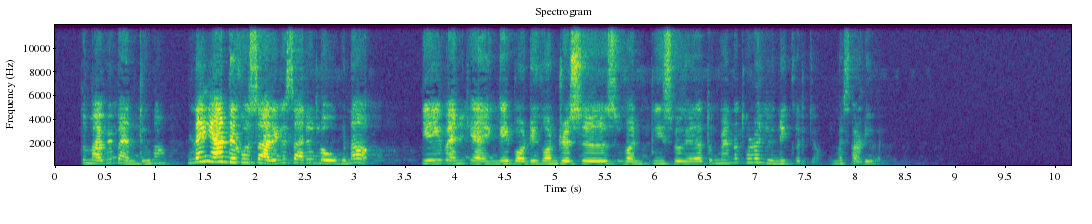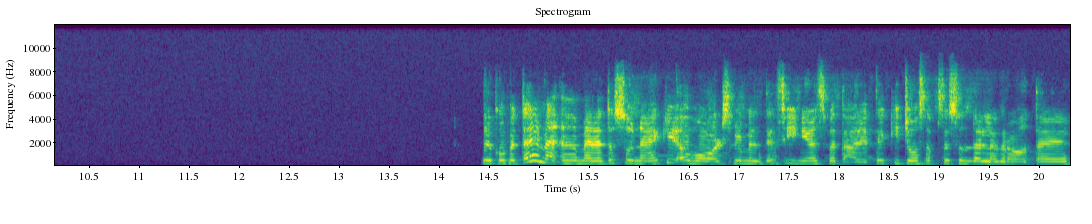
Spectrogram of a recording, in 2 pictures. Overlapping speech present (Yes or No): No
